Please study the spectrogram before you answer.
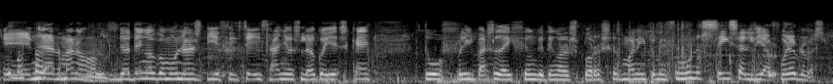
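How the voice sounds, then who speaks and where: Female, high-pitched, flat delivery, street slang, noisy voice-message audio with clicks. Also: fast. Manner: street slang, familiar, addresses listener as bro.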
